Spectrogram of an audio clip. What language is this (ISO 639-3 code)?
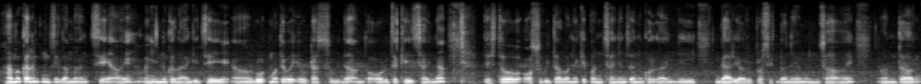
nep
